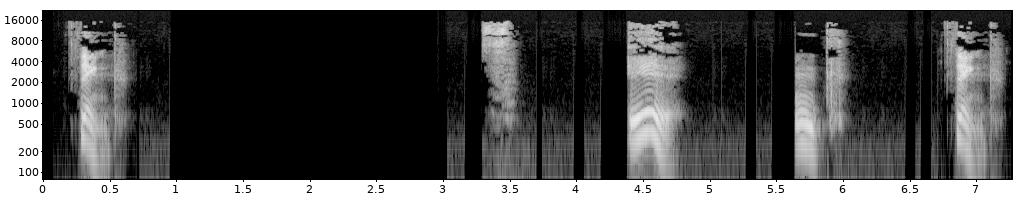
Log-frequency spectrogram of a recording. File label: "think", English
